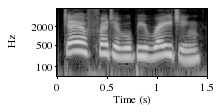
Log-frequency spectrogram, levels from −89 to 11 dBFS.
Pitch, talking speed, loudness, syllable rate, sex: 235 Hz, 200 wpm, -14 LUFS, 5.7 syllables/s, female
